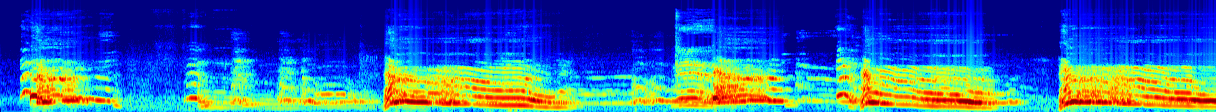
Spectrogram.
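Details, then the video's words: Tank the Basset Hound in a sustained howling bout: loud, mournful falling howls repeated every few seconds, each starting with a sharp yelp and trailing off into a long wavering tone. "Tank howls"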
